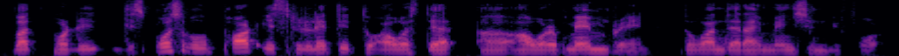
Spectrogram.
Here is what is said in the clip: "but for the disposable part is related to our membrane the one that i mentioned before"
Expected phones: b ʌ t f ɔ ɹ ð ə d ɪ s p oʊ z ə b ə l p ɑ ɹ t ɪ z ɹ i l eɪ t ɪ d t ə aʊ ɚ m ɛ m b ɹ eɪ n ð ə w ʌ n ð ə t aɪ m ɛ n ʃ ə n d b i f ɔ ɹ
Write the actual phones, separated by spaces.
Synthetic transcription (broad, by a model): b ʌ t f ɔ ɹ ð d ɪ s p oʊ s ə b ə l p ɑ ɹ t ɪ s ɹ i l eɪ t ɪ d t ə aʊ ɚ m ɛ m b ɹ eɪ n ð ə w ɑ n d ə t aɪ m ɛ n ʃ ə n b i f ɔ ɹ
